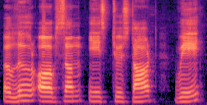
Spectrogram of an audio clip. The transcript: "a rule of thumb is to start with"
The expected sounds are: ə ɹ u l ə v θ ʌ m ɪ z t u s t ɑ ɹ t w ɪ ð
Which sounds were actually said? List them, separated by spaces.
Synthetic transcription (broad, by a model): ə l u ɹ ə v s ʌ m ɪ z t u s t ɑ ɹ t w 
